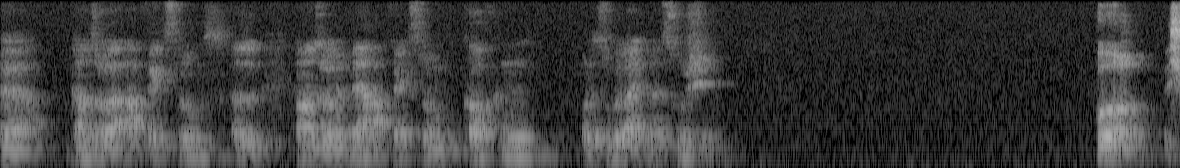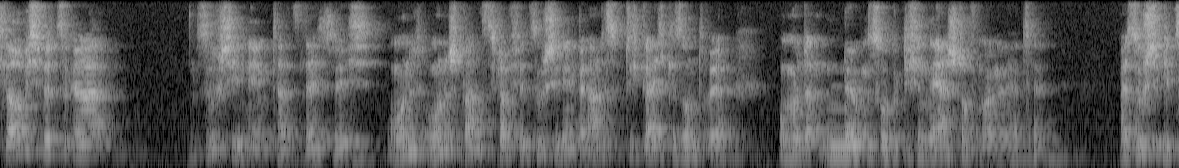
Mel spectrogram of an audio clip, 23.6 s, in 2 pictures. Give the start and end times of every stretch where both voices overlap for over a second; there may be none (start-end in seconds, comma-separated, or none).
none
